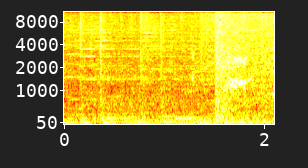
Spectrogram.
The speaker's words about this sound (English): They swerve around the small three-wheeler and Lucian barges their pursuer again. They make a turn and get rammed from behind. Three cars are now on their tail.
